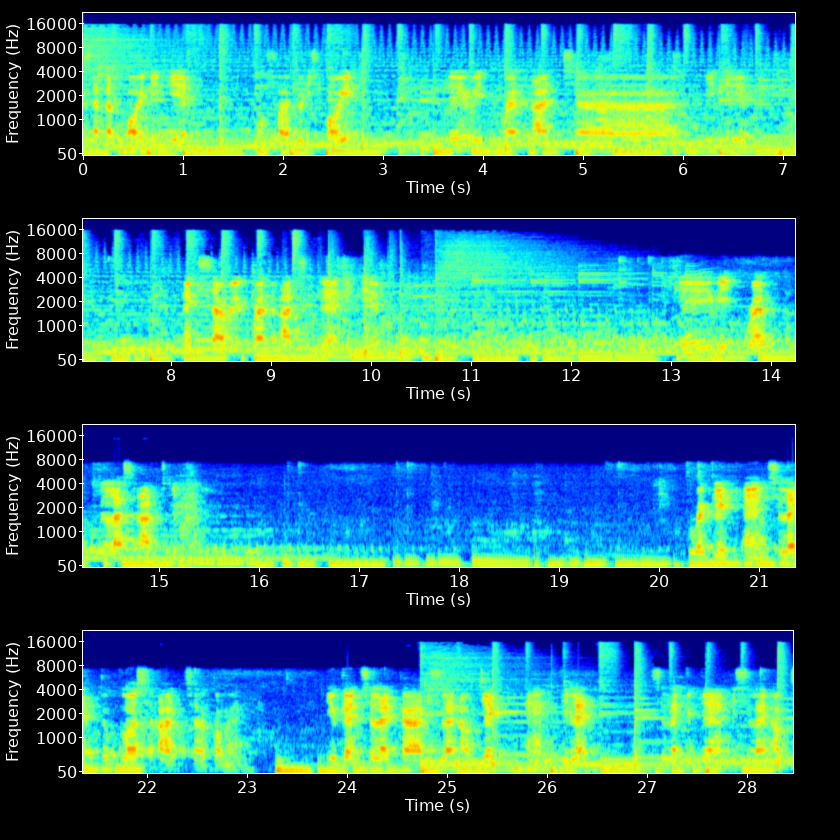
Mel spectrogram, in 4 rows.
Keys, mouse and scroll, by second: 0.8 click, 7.1 click, 16.1 click, 20.1 right click, 21.1 click, 26.0 Delete, 27.2 click.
